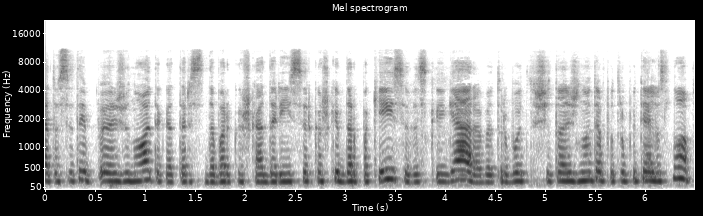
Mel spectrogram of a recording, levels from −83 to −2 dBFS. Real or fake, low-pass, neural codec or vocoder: real; 10.8 kHz; none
